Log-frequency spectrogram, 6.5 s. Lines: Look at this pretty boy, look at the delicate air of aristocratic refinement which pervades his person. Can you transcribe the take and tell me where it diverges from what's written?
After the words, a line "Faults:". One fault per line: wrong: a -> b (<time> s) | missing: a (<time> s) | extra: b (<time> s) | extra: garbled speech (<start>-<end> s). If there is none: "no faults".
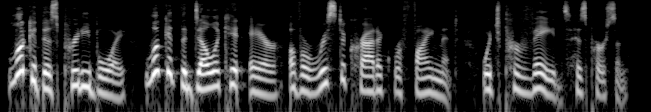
Look at this pretty boy, look at the delicate air of aristocratic refinement which pervades his person.
Faults:
no faults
